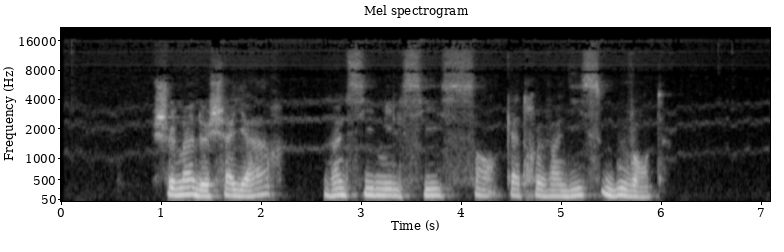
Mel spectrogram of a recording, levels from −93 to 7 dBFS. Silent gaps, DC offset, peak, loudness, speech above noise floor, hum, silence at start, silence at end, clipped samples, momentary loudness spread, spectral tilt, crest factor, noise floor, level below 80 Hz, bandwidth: none; under 0.1%; -2 dBFS; -19 LUFS; 43 dB; none; 0.95 s; 1.1 s; under 0.1%; 12 LU; -6.5 dB/octave; 16 dB; -61 dBFS; -56 dBFS; 16.5 kHz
